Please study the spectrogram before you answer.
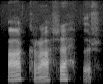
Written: Akrahreppur

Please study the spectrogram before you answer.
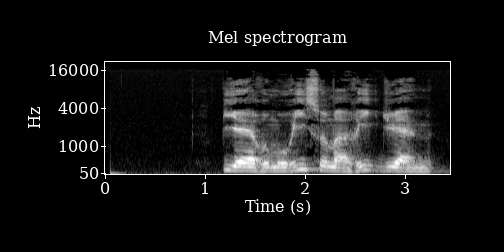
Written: Pierre Duhem

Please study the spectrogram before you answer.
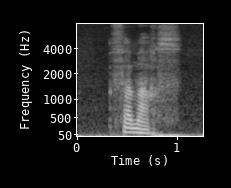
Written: famars

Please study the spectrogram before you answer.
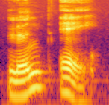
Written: Lundey

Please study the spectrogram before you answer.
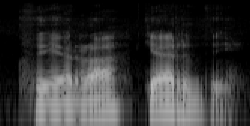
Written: Hveragerði

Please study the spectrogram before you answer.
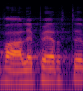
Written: Valepert

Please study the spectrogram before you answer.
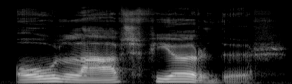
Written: Ólafsfjörður

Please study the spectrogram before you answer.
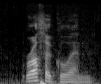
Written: Rutherglen

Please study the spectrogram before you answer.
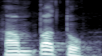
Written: Hamp´atu

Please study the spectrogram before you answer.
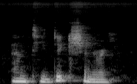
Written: antidictionary

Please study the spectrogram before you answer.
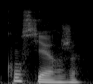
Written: Concierge

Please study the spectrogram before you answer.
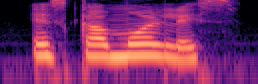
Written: Escamoles

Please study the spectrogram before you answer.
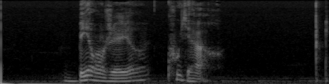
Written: Berangère couillard

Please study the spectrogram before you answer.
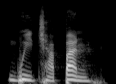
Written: Huichapan

